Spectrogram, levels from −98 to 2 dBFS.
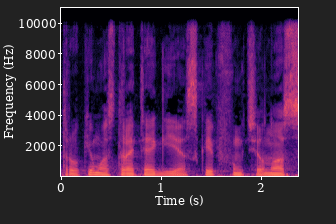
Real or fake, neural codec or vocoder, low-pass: fake; vocoder, 48 kHz, 128 mel bands, Vocos; 9.9 kHz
